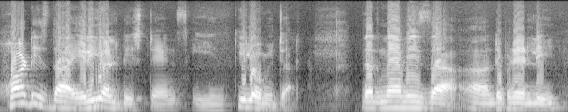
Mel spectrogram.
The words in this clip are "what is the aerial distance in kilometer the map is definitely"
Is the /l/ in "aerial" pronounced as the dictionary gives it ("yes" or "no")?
yes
